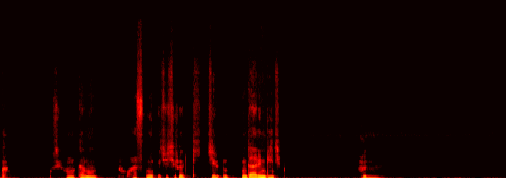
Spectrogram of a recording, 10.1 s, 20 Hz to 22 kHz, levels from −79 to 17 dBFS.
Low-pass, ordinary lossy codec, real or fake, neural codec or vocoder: 19.8 kHz; none; real; none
